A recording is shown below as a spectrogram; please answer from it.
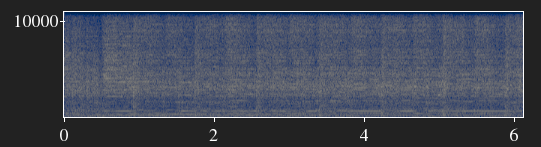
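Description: Live rock band playing: electric guitars holding sustained notes over a steadily pounding drum kit.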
